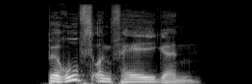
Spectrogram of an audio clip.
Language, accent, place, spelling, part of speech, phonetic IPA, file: German, Germany, Berlin, berufsunfähigen, adjective, [bəˈʁuːfsʔʊnˌfɛːɪɡn̩], De-berufsunfähigen.ogg
- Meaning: inflection of berufsunfähig: 1. strong genitive masculine/neuter singular 2. weak/mixed genitive/dative all-gender singular 3. strong/weak/mixed accusative masculine singular 4. strong dative plural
